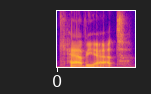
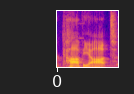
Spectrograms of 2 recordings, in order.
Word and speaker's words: caveat: And then I enjoyed Oddity so much that I immediately sought out the director's previous movie, which was called Caveat. Or Caveat.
